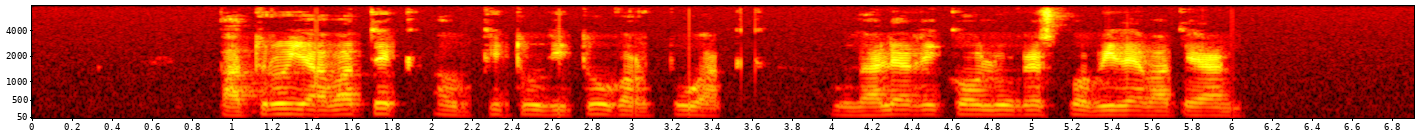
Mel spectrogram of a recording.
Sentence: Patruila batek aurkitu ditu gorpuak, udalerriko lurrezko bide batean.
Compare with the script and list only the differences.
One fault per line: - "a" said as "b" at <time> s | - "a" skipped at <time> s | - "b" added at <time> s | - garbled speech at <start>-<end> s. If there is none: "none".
none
